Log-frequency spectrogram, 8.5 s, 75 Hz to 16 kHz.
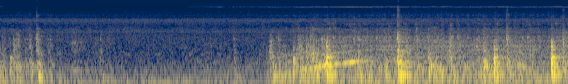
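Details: AEG 8000 washing machine, drum turning slowly: slow, uneven dull knocks about once a second, mostly when turning counter-clockwise; disappears at higher rpm, returns on slowing; persists with the detergent cup removed. Source unclear.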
